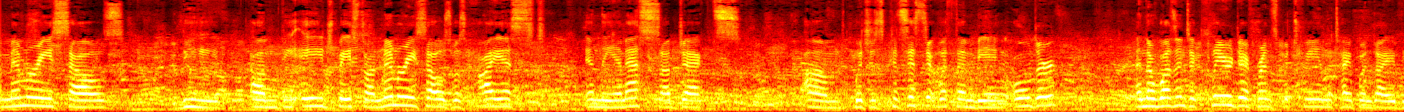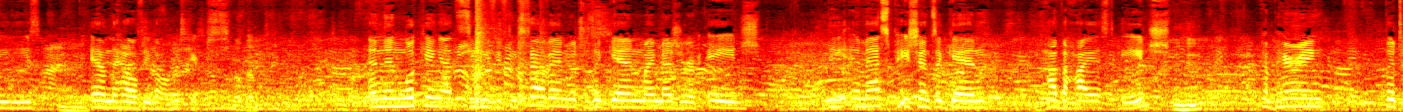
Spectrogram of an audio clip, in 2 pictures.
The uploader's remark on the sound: recorded during IDS Paris 2023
